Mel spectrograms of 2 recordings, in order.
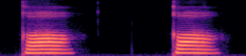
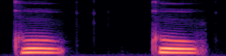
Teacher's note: On se concentre bien sur ce son qui part du fond de la gorge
